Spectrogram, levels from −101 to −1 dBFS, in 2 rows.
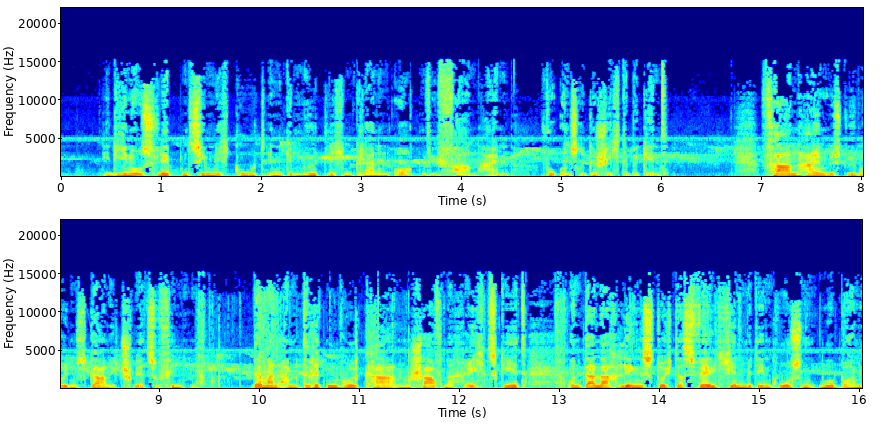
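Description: Nothing in this audio points to a technical problem in how the signal was captured, processed or delivered.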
